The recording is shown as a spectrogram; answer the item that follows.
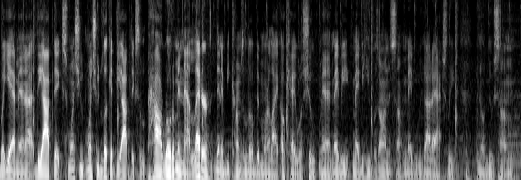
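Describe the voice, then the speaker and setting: Over background music, a man with a very deep, low voice talks at a very fast pace. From US West Coast, Compton, California. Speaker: radio DJ. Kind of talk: casual chat.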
